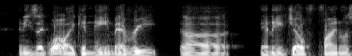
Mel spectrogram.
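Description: Fairly low in pitch with ordinary pitch variation, this man has a plain, everyday voice. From Massachusetts. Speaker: sports blogger and podcaster. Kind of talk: casual interview.

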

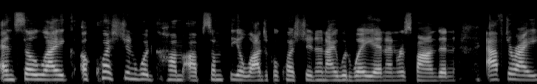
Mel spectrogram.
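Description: A woman at a very fast pace, fairly high in pitch, with a bright, sharp tone, a Midwestern American accent and a dry, close sound with no echo. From US Midwest (Cleveland, Ohio). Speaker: educator and writer, rabbi's wife. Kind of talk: casual interview chat.

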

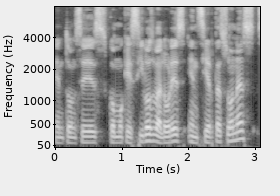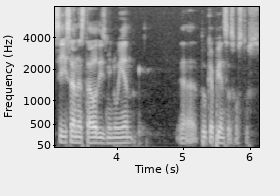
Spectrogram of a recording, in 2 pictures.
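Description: A dark, mellow tone carries this voice. Its pitch varies in an ordinary way, and the speed is moderate. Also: man, medium pitch for a man. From US (Colorado and New Mexico). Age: 20s. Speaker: podcast host. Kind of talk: casual chat.

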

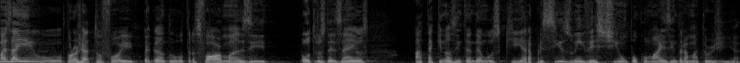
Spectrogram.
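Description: In a normal speaking voice, a man talks at a fairly slow pace, his pitch fairly high and his intonation lively, on a very clean recording with a silent background. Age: 40s. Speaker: pastor. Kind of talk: sermon. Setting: church.

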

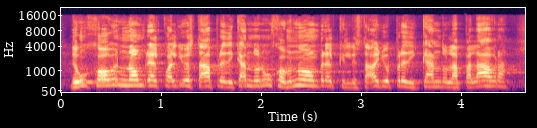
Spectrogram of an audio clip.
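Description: A man talks at a very fast pace with a high pitch for a man and ordinary pitch variation. Noticeable background noise runs under his voice. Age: 50s. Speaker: pastor. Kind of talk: sermon.

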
